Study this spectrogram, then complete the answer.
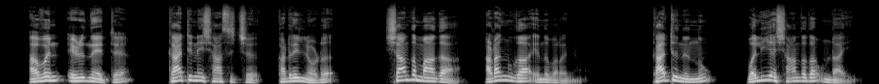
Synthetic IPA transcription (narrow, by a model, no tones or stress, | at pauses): ɐʋɐne̞ɻunːe̞ːtːɨ | kaːtːineɕaːsit͡ɕːɨkɐɽɐlino̞ːɽɨ | ɕaːnd̪ɐmaːɣɐ̰ː | ɽɐŋːuɣɐʔe̞̰nːɨpɐrɐ̰ɲːṵ | kaːtːɨninːu | ʋɐlijɐɕaːnd̪ɐðɐʔṵɳɖa̰ːjḭ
